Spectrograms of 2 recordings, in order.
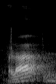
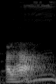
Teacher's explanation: ये भी मूर्धन है, सघोष है, लेकिन ये महाप्राण है।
